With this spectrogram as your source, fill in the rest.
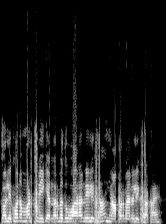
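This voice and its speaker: A man teaching a science class, slowly dictating notes to students and quizzing them with repeated questions. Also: high voice, level tone, sharp tone, low-quality recording. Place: classroom with a board.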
